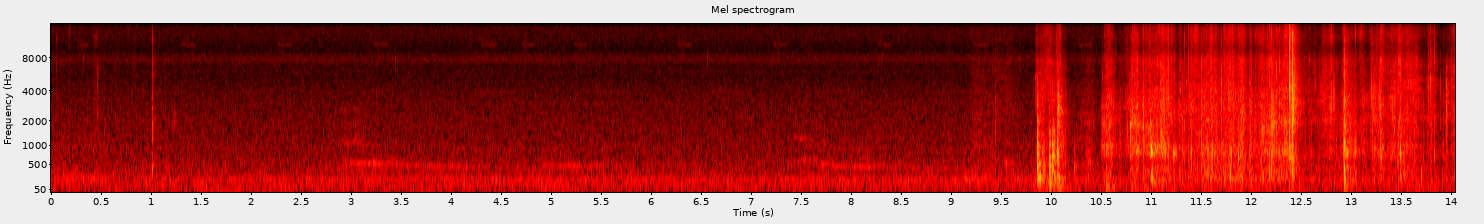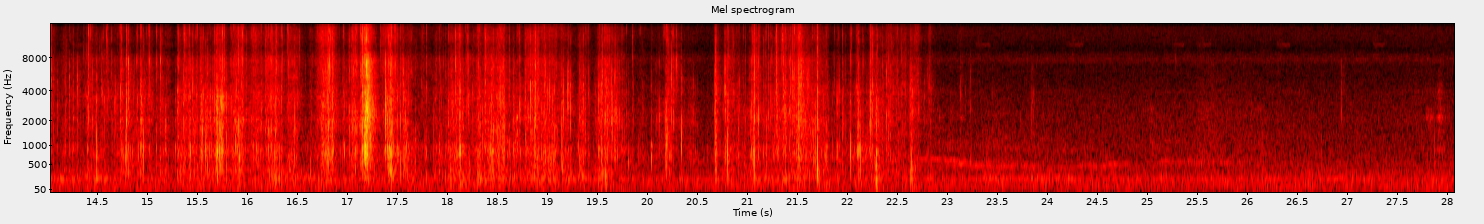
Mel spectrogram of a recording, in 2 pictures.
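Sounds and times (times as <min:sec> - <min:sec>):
plastic packaging crinkling: 0:09.8 - 0:22.9.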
